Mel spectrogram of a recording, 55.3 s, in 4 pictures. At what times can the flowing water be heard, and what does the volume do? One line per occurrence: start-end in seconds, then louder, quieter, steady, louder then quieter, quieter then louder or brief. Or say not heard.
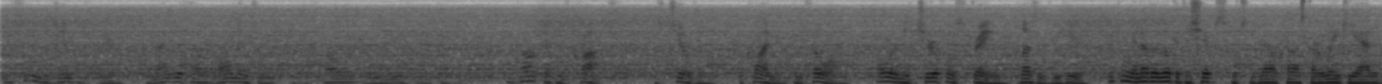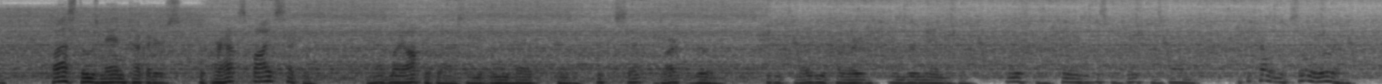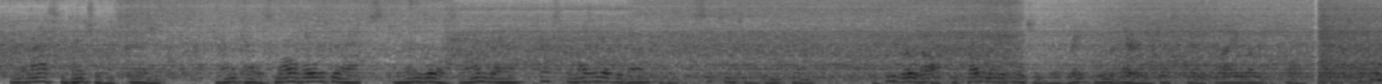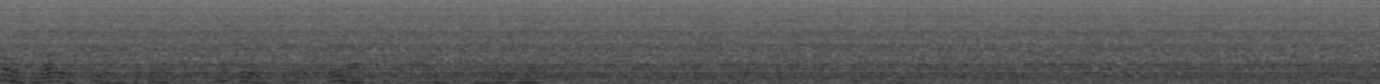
0.0-55.2 quieter then louder.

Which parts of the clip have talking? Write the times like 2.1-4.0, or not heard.
0.0-46.9.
